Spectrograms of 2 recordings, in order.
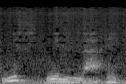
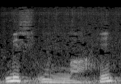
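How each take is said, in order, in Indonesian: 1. Bunyi L pada Allah terdengar tipis dan ringan. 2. Bunyi L pada Allah terdengar tebal dan berat. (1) "harus dibaca ... dibaca tarkik atau tipis" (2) "tidak dibaca"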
